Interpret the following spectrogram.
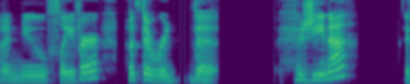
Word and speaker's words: Regina: Like, that is not a new flavor, but the Regina, did I say it right?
